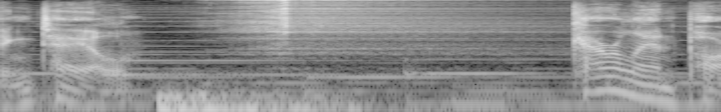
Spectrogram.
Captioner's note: transition whooshing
